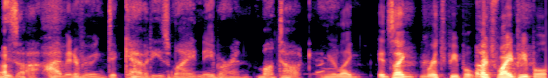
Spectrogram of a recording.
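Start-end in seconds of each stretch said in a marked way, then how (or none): 0.5-3.0 very low, hushed, deep raspy voice. Imitating a radio host interviewing his neighbors: raspy Alec Baldwin voice. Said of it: "he's got that great raspy voice. He talks like this".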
